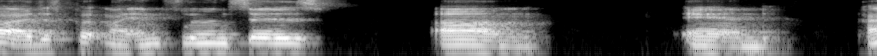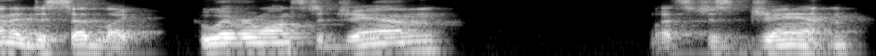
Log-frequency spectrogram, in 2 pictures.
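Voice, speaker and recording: A man with a laid-back, rambling way of talking, full of "like", answering casually as a musician in an interview. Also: medium pitch. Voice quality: casual, filler-heavy speech with frequent "like". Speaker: band member and music producer being interviewed. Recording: roomy, echoey sound.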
